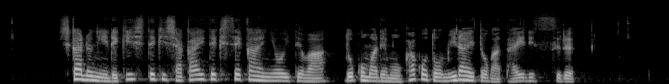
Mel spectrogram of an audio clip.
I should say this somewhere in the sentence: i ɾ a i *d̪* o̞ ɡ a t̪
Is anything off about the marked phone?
yes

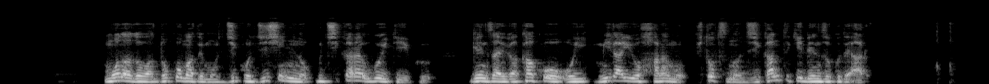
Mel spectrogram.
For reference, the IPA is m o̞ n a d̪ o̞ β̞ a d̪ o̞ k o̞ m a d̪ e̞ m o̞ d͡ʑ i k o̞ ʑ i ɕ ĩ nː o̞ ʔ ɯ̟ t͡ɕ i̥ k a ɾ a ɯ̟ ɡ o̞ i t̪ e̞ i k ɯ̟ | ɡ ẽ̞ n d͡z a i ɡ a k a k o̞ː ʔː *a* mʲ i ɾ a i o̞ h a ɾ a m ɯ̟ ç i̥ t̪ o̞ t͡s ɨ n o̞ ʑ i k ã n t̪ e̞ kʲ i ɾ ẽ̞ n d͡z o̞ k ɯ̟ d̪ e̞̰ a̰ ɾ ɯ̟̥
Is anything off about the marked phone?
yes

